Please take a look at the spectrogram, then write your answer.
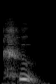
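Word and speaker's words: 空: but is void or emptyness coop is the way that character is pronounced now this is different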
